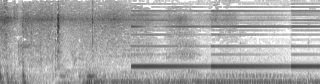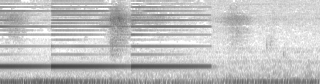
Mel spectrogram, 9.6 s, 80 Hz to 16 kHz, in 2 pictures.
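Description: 2021 Lexus ES250's 2.5-litre four-cylinder engine started by push button, catching about a second in and settling into a low, quiet idle heard from inside the cabin. Over it the dashboard warning chime rings five times, about one every second and a quarter, each ring fading, and stops near the end.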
